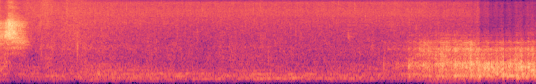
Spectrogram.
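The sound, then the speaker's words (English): Rumbling thunder under a steady rain-like hiss, swelling louder near the end, accompanies a humanoid figure of crackling blue energy spreading lightning wings in a tabletop fantasy game. “Suddenly, two vibrant wings of lightning open from its back like an angel.”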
